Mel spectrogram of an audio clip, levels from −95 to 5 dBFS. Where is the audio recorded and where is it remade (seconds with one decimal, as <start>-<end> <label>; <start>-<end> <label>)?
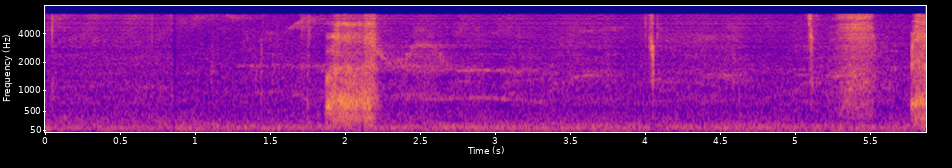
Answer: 0.0-1.0 remade; 1.0-1.7 recorded; 1.7-5.0 remade; 5.0-5.9 recorded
